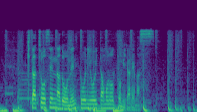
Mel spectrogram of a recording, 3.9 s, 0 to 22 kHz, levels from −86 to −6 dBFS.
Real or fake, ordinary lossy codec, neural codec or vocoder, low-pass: real; Opus, 32 kbps; none; 7.2 kHz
